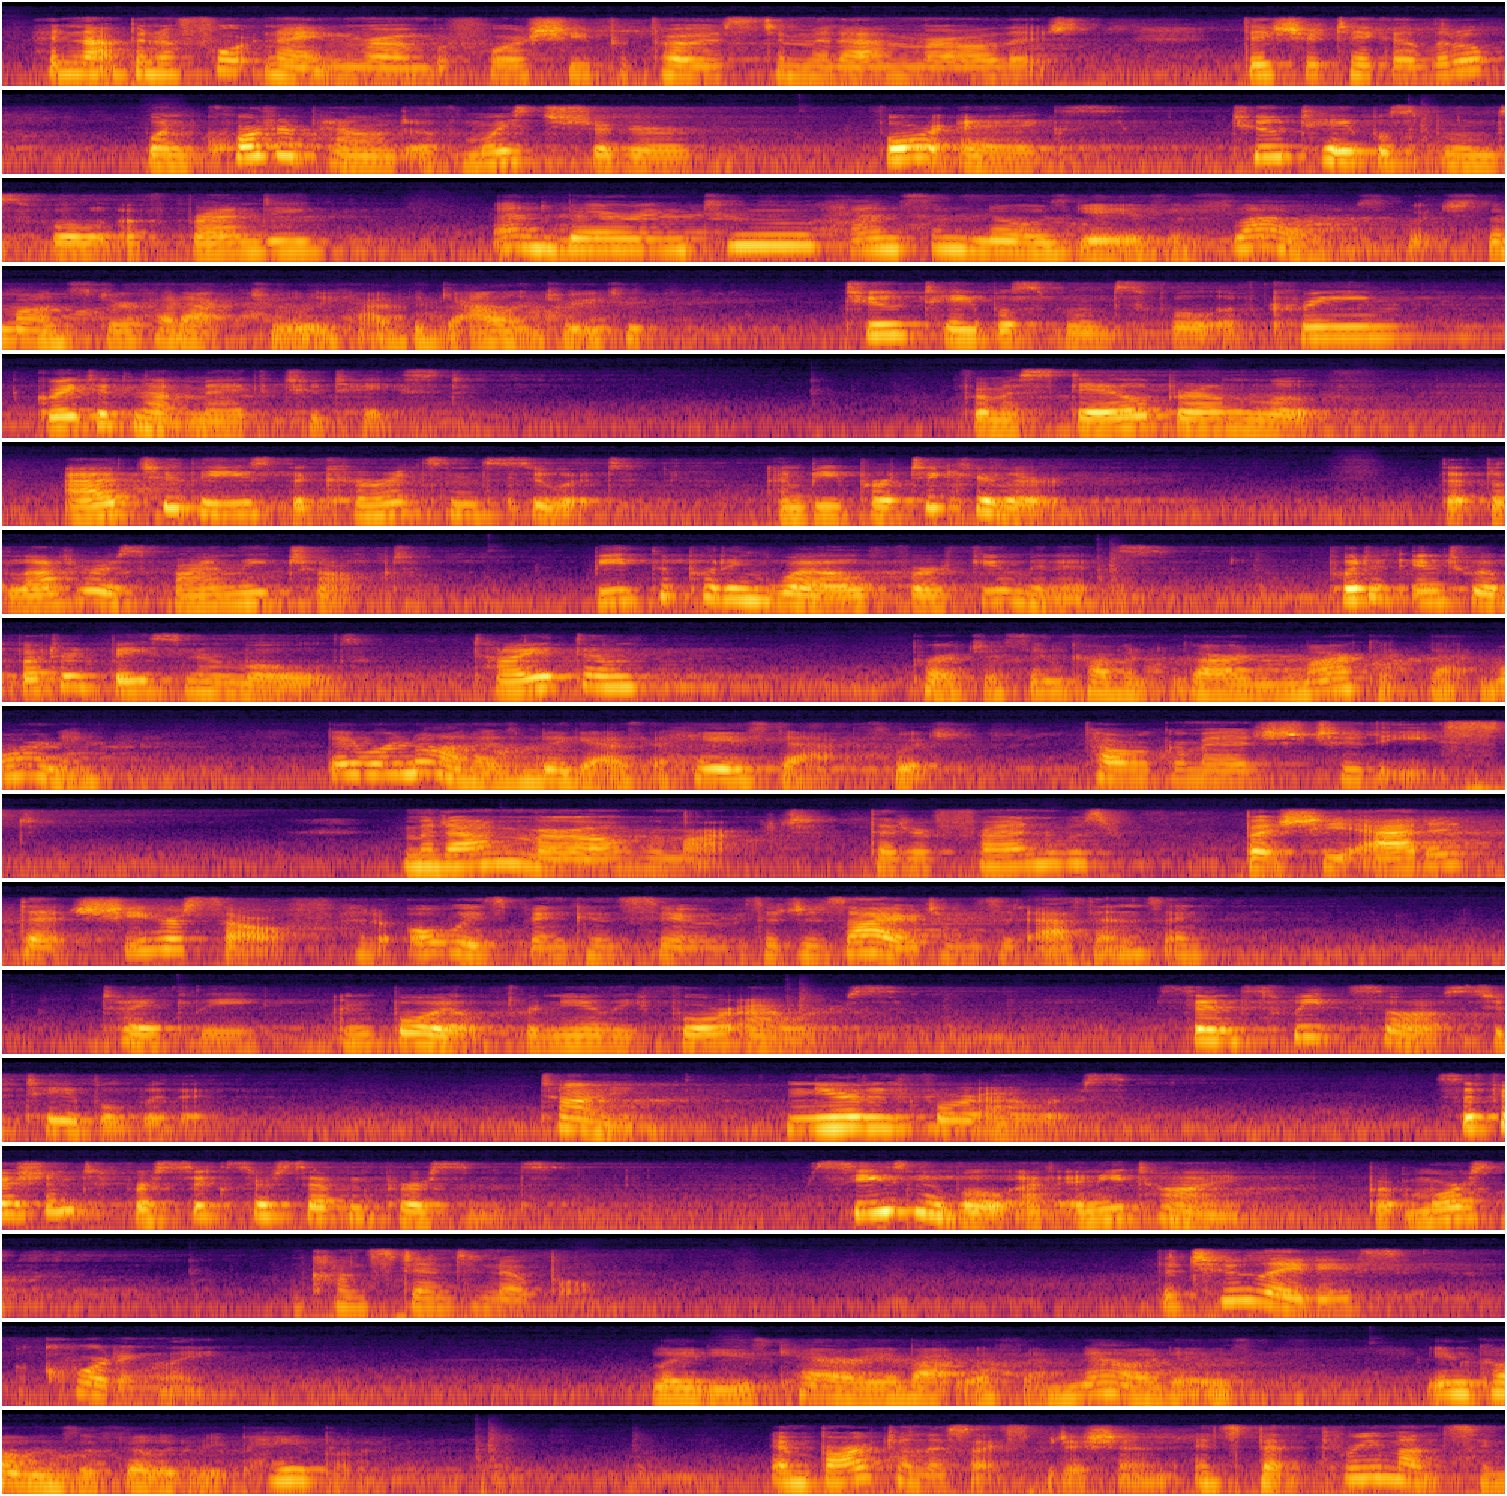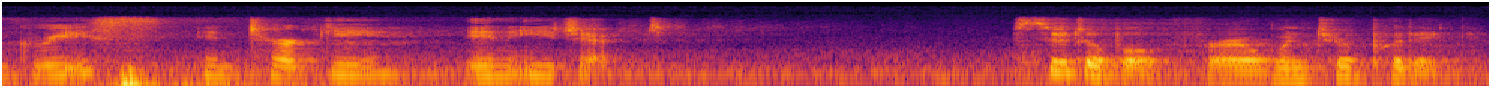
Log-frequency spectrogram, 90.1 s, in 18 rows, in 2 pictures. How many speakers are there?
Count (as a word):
three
